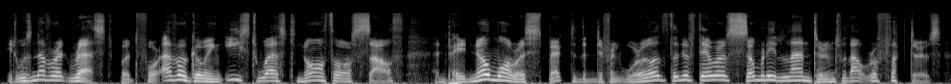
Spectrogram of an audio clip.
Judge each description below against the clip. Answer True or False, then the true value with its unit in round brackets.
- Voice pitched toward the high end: False (155 Hz)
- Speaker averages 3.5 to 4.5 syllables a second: False (4.8 syllables/s)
